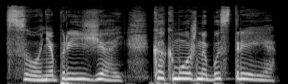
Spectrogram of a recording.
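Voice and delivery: high, loud, desperate urging; urgent. Acted. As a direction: urge her to hurry, frantic. Mother urging daughter to come.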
